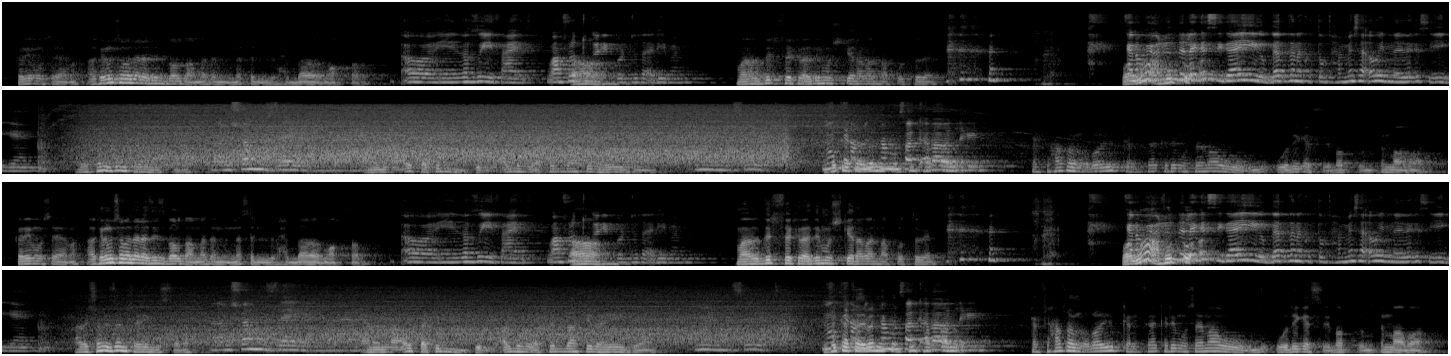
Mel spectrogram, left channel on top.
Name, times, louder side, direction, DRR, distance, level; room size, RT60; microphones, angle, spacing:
voice 1, 0.2-3.7 5.7-6.0 7.3-9.4 10.4-10.5 11.2-12.0 15.2-16.4 18.0-21.0 22.8-24.1 24.8-28.8, right 5 dB, 50° right, 13 dB, 0.4 m, -29 dB
voice 2, 4.0-6.9 9.4-10.0 10.9-14.8 16.5-18.2 21.4-22.1 22.7-24.3, left 1 dB, 5° left, 5 dB, 0.6 m, -31 dB
sound 1, 14.8-24.0, left 6 dB, 75° left, 0.6 m, -33 dB
10.0 x 6.2 x 5.0 m, 1.3 s
head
